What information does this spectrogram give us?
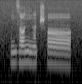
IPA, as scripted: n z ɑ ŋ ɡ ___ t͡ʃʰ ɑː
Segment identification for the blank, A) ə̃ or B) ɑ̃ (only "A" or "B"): B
